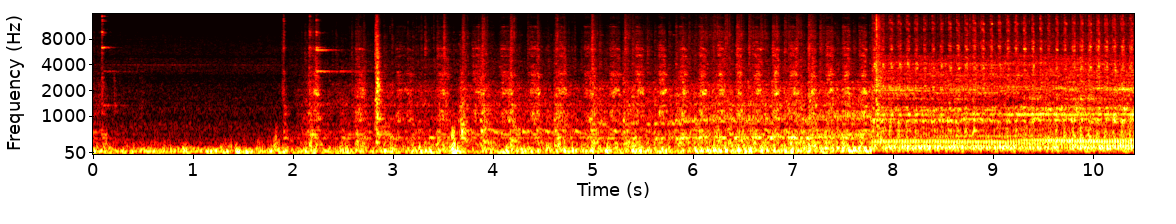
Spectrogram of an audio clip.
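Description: Walk-behind core aerator's small gas engine starting and running, a fast even ticking at first that settles into a steady running note about eight seconds in, with a few clicks early on.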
